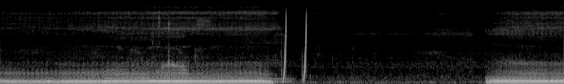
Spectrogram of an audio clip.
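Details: Affectionate, not angry, growling from a pet Shiba Inu toward its family: a deep, continuous rasping rumble for under three seconds, a pause with two sharp clicks and a woman's quiet Japanese voice, then the rumble resumes.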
